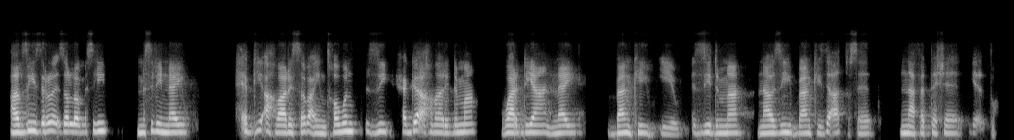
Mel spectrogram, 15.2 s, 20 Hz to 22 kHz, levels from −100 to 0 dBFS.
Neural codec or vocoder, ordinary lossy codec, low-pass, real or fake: codec, 16 kHz, 1 kbps, X-Codec, HuBERT features, trained on LibriSpeech; Opus, 24 kbps; 7.2 kHz; fake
